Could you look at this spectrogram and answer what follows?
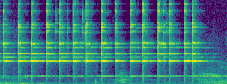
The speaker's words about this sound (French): Cette cloche, c'est celle du rassemblement du centre de soins des toxicomanies du Haut-des-Frais à Gerbépal.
